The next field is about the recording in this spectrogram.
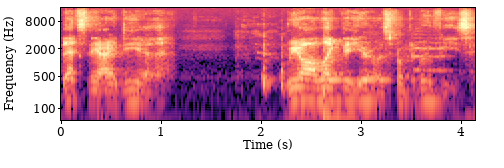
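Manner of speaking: dark, ominous hero voice with big pitch swoops. Told they talk ominously like in a movie, the speaker answers in a Batman voice. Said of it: "You're doing a Batman voice right now".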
